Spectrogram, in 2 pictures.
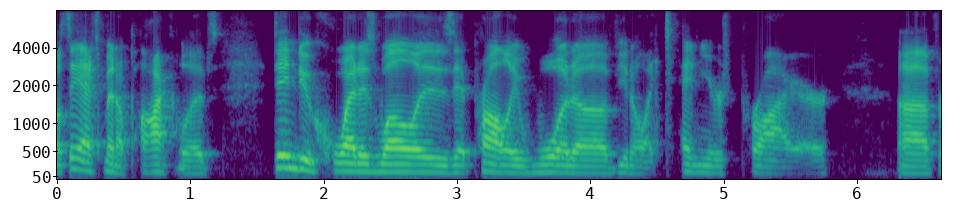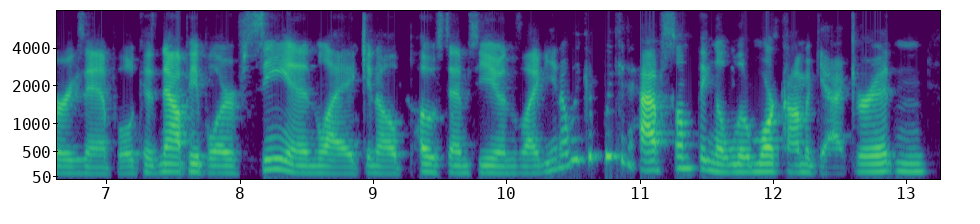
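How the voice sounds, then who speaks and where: A man's voice: mid-range voice, bright, forceful tone. A man chatting casually about films as a guest, rambling and conversational, looping back through filler phrases. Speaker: guest co-commentator. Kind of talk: casual film chat.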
